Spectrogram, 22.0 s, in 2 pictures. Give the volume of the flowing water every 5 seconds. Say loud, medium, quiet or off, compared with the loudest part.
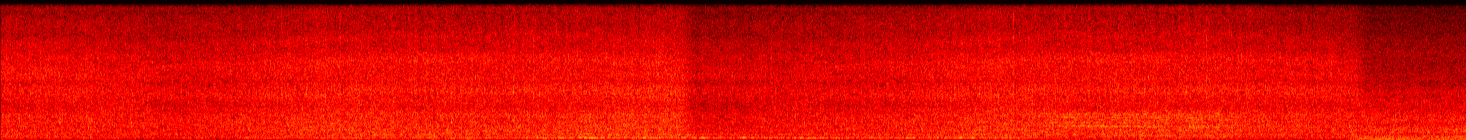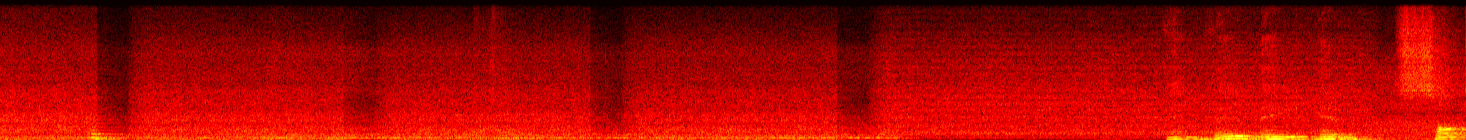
loud, loud, loud, medium, medium.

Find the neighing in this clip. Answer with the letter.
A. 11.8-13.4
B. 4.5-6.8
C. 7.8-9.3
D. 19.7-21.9
C.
